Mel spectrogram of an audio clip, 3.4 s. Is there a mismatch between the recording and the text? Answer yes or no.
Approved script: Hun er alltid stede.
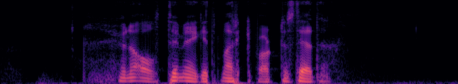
yes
